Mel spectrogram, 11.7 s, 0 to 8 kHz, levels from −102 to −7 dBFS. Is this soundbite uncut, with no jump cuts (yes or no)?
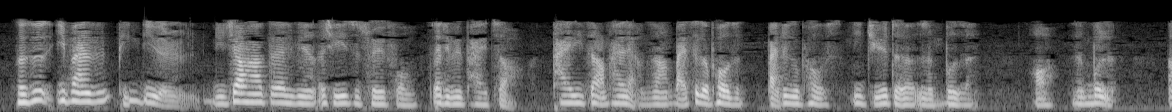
no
